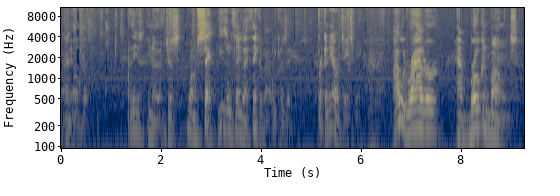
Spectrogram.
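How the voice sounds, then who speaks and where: A man with a stuffed-up head cold talks on, his voice nasal and congested. His pitch sits mid-range for a man. He rambles in a low-key, easygoing way and swears casually. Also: darkish tone, slight background noise, poor audio. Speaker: vlogger. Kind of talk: rambling casual chat to camera.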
